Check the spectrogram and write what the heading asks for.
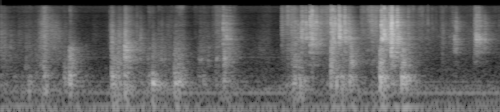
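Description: Plastic packaging bags rustling and crinkling in irregular bursts as boxed RC helicopter parts are handled, with a busier stretch of rustling about four to five seconds in.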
